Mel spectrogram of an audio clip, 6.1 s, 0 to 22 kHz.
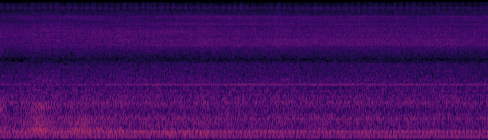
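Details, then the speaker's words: Corsair H100i AIO liquid cooler pump alone, hot-wired power supply via SATA: faint, steady low hum with soft whirr, no rattle or gurgle; pump very quiet and healthy. "yeah so as you can see the pump is actually very very quiet"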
